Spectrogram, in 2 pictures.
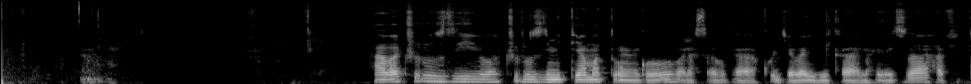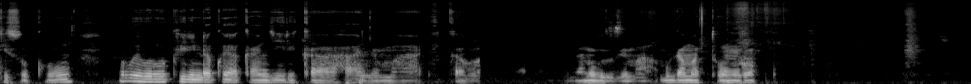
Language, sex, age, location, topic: Kinyarwanda, male, 25-35, Nyagatare, agriculture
